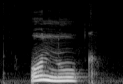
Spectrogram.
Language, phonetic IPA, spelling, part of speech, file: Ukrainian, [oˈnuk], онук, noun, Uk-онук.ogg
- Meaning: 1. grandson 2. grandchildren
